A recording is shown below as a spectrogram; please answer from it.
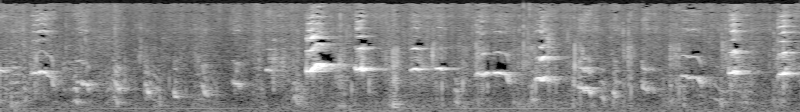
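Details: Labrador Retriever puppies in Delhi, India, giving a busy overlapping chorus of high, wavering whines and short yelps, some sliding up or down, several voices calling at once with a faint steady hum beneath, indoors.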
